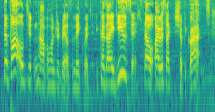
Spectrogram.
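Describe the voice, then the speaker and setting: High, lively Irish woman co-host. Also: fairly quick, soft background music. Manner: chatty, laughing, insistent. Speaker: radio co-host. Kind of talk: casual on-air chat.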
